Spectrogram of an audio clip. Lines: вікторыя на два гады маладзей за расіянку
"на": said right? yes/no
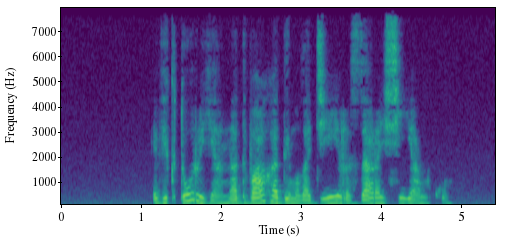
yes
